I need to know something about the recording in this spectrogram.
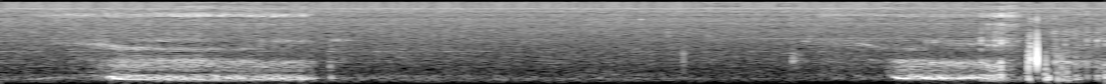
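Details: Sleeping English bulldog snoring on a bed: two coarse, rattling snore bursts about four seconds apart, each near a second long, separated by quiet breathing, indoors.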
